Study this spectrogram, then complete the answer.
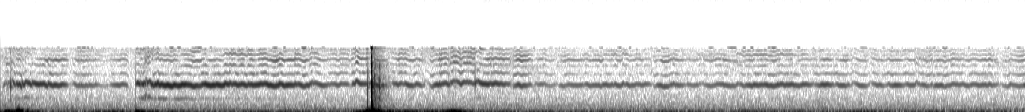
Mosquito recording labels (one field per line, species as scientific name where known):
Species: mosquito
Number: one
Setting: cup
